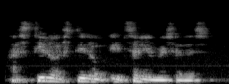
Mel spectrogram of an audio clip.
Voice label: slowly, basque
